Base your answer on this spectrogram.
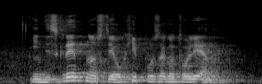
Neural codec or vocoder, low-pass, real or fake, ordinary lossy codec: vocoder, 24 kHz, 100 mel bands, Vocos; 10.8 kHz; fake; none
